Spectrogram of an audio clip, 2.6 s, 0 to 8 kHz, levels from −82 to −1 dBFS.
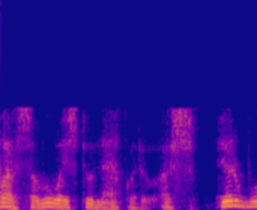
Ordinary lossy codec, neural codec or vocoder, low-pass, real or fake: AAC, 16 kbps; codec, 16 kHz, 1.1 kbps, Voila-Tokenizer; 7.2 kHz; fake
